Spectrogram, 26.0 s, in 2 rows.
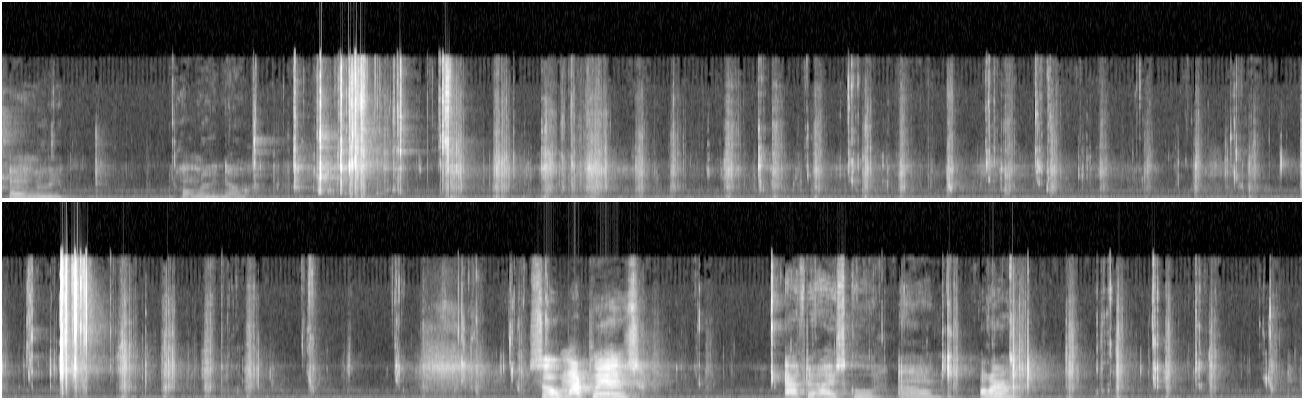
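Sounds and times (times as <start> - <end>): crunching tortilla chips: 2.8 - 16.3.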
